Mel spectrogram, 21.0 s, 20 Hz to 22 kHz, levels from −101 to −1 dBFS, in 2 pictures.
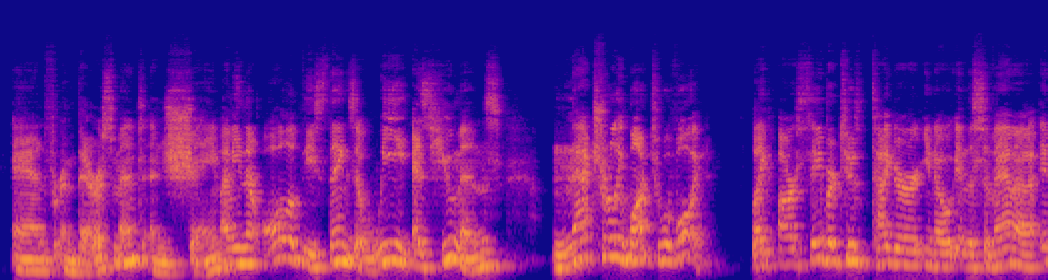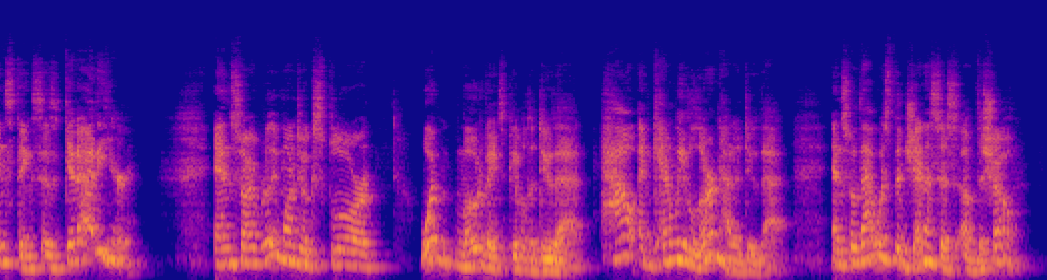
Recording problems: off-mic speech; far
room echo; very slight; dies away in 0.2 s
muffled; very slightly; fading above 3.5 kHz

